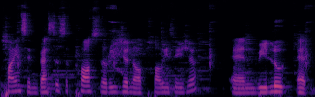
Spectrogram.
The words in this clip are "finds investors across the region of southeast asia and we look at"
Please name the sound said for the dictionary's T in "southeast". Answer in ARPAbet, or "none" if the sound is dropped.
none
